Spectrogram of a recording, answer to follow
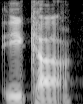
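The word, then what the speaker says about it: hija: in Spanish pronounced as Ika by applying the same two rules of pronouncing word and a Spanish that is H is silent and J is pronounced as k h so it is written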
